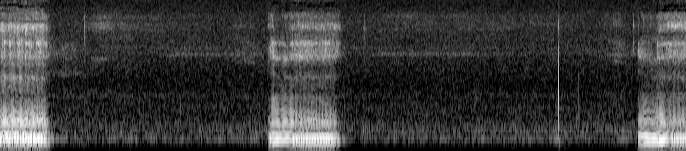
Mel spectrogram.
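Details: Tired sleeping dog snoring: three loud, rough snores spaced a few seconds apart, separated by quiet breathing.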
